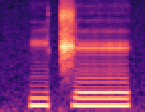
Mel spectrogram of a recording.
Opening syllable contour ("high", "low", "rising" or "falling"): high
